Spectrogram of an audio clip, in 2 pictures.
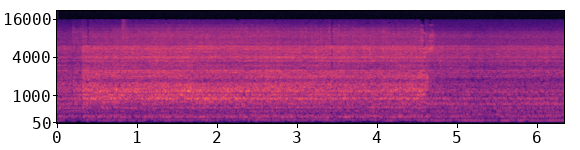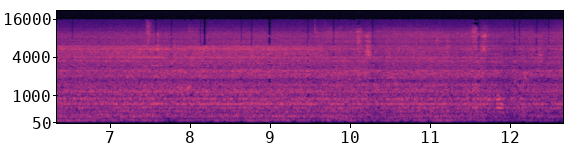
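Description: Steady road and engine noise of a moving car heard from inside, louder for the first four or so seconds and then dropping suddenly to a lower, even level.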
